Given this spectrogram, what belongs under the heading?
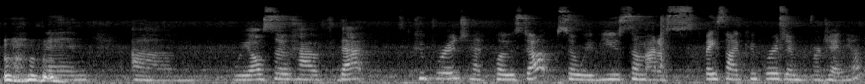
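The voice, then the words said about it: Local regional accent. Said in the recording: “You can tell from my accent, we're from here.”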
